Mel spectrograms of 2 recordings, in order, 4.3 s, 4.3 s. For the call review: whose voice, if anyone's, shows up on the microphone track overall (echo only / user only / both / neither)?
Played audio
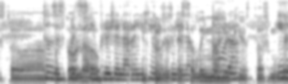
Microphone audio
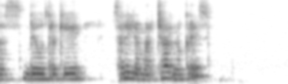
user only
